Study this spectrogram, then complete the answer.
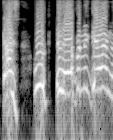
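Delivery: high, loud, breathless excitement; showing friends the phone, way up high and loud; freaking out. Retold or imitated. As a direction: squeal it to the table, can't believe it. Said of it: "I'm, like, freaking out".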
